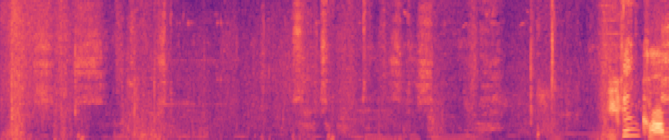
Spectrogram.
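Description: Blows thud against a tree trunk.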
